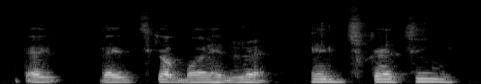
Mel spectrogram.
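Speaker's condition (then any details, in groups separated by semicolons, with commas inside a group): Cerebral palsy; talks slowly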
